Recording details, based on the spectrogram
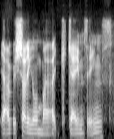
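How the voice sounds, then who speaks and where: Halting male player on a laggy, cutting-out call line, muffled lo-fi sound. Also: on the low side, steady tone, vocal fry, sharp tone, no room sound, faint music behind. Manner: hesitant, halting. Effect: laggy voice chat audio, cutting out and stretched. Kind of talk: casual online game chat. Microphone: online voice call. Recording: dull lo-fi laggy call audio.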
